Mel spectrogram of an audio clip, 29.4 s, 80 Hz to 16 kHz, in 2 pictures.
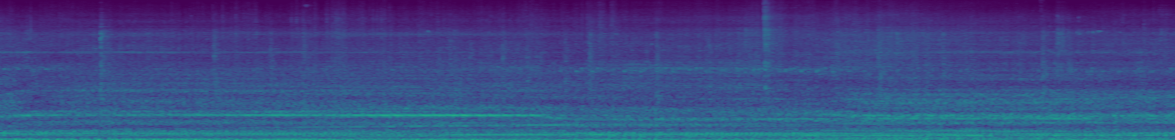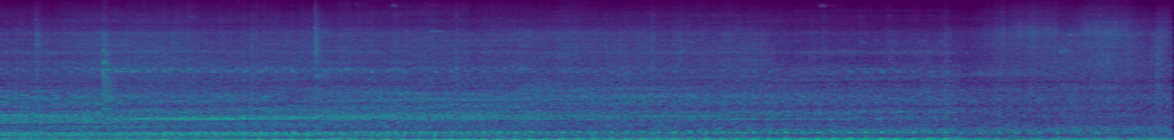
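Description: Diesel-hydraulic shunting locomotive (TGM4B) running under a steady low engine rumble as it moves a cut of hopper and tank wagons, with occasional sharp clicks of wheels over rail joints. A thin whine comes and goes over the rumble.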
